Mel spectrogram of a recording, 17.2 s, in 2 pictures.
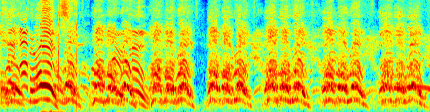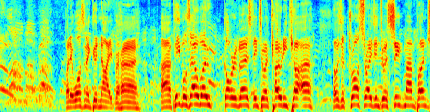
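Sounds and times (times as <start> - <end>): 
wrestling arena crowd cheering and chanting for a wrestler's mother: 0.0 - 17.2
speech: 1.0 - 8.5, 9.9 - 17.2
laughter: 9.7 - 16.9.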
